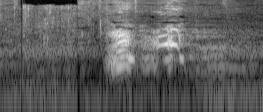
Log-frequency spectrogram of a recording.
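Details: Dachshund, a sausage dog, giving two quick sharp barks in close succession, the second slightly softer, over a low steady background hum.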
